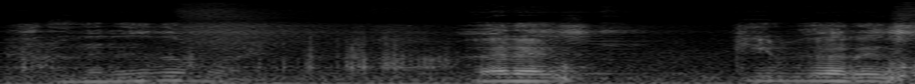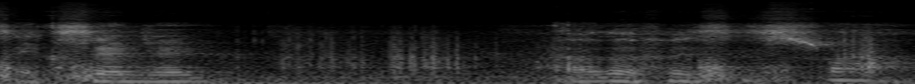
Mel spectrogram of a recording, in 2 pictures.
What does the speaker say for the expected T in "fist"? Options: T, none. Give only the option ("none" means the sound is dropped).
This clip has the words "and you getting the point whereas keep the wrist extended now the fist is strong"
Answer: none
